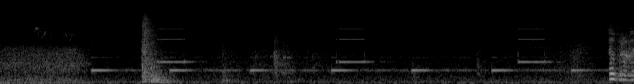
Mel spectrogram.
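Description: Hospital bedside patient monitor beeping its heart-rate tone, a short steady beep about every 0.8 s, with a higher beep about every second and a half or so. A thud comes about one and a half seconds in, with a few fainter knocks later.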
